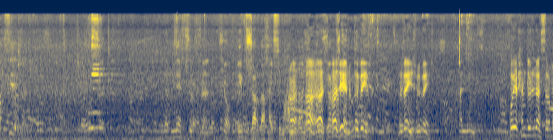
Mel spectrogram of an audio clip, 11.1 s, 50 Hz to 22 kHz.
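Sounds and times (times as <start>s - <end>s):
street traffic noise: 0.0s - 11.0s
car horn toot: 1.8s - 2.4s.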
